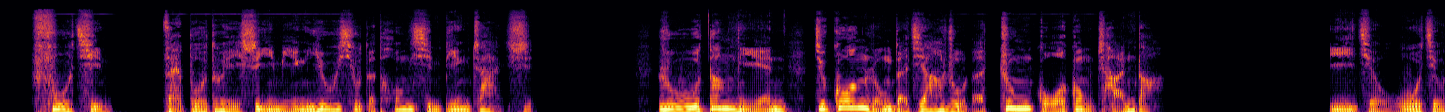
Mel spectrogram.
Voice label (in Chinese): 男-人物-爸爸妈妈故事, 配音案例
